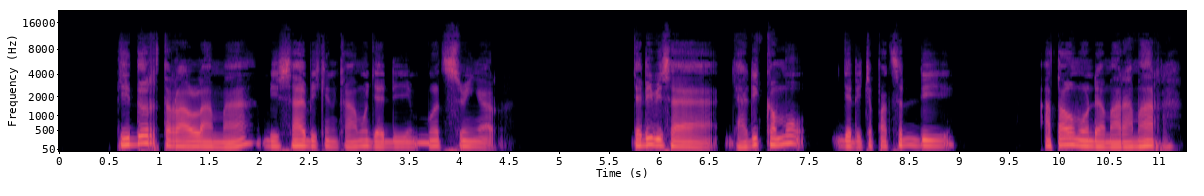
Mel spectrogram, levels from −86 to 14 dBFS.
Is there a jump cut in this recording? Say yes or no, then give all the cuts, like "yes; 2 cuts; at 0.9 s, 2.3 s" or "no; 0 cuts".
no; 0 cuts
